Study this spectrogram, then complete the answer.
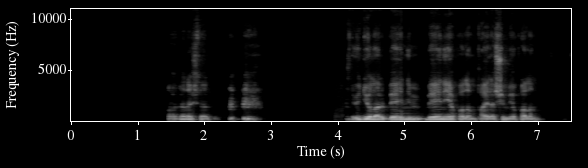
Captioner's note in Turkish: boğazını temizler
